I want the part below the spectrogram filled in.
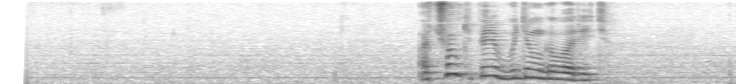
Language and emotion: Russian, neutral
